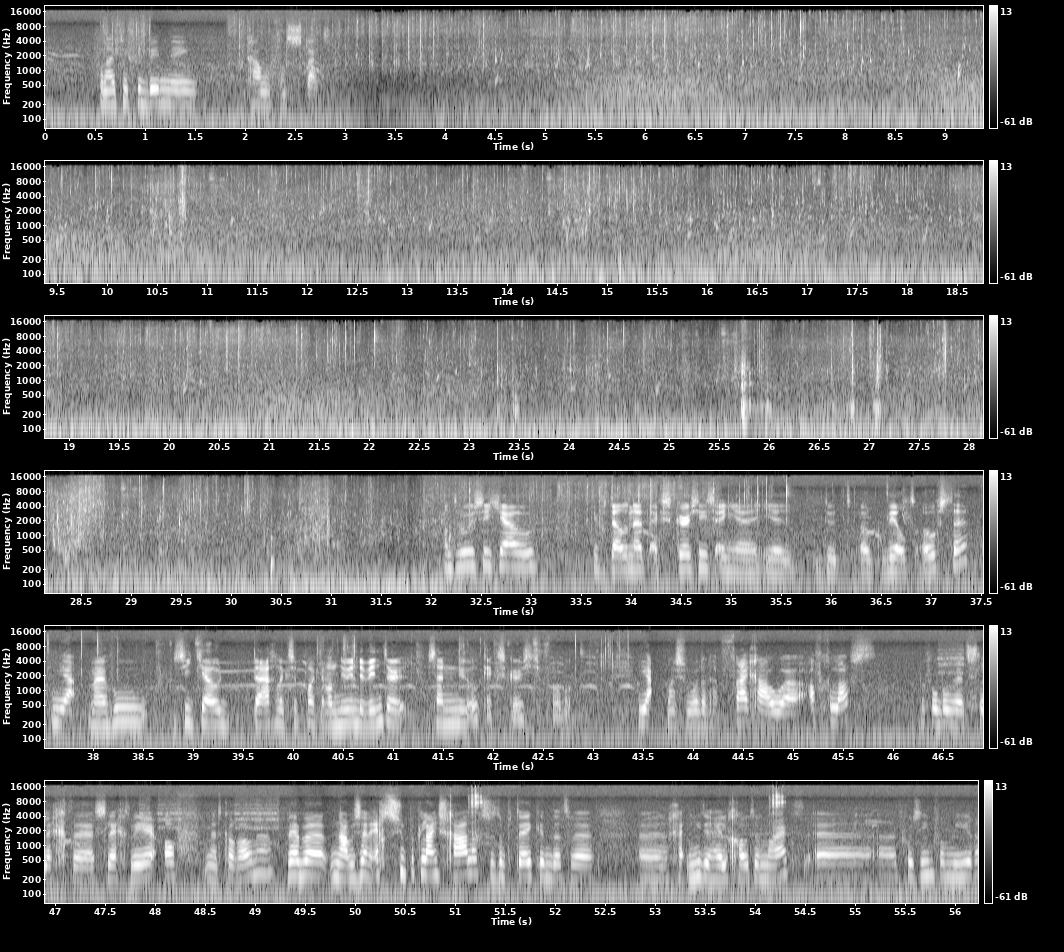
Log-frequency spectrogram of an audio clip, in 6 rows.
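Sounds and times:
sea water lapping and sloshing: 0.0s - 56.2s
speech: 0.5s - 2.9s, 32.3s - 56.2s.

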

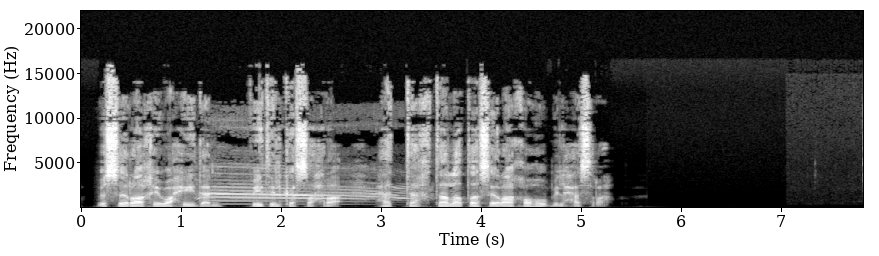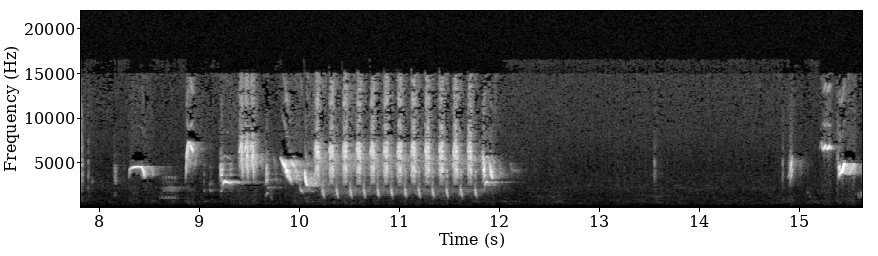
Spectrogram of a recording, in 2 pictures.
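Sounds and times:
speech: 0.2s - 5.4s
small birds chirping in the late afternoon returning to their nests: 7.8s - 12.2s, 14.8s - 15.6s.

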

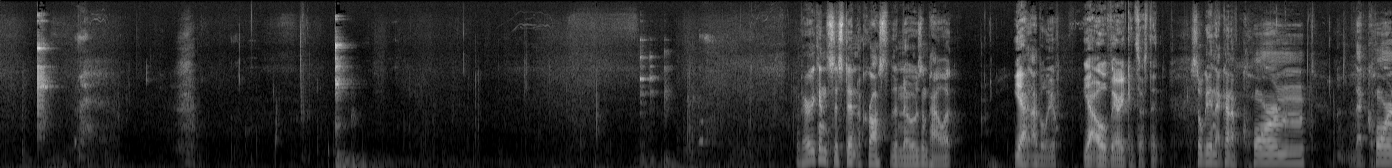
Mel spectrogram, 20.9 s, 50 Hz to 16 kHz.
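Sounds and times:
glasses clinking in a toast during a spirits tasting: 0.5s - 1.0s, 5.0s - 5.6s, 9.6s - 10.5s
speech: 12.0s - 14.4s, 15.2s - 20.8s.

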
